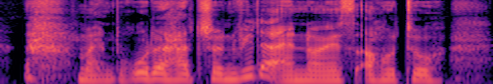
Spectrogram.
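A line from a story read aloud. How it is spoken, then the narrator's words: Laughing. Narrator (German): lachte Jako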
